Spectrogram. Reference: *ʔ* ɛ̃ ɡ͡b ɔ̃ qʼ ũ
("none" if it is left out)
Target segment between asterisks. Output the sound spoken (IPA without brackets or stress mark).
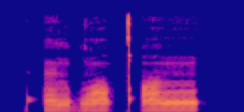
ʔ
